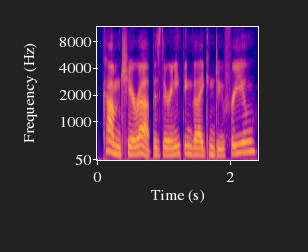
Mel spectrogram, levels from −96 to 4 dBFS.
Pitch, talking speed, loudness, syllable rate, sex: 195 Hz, 295 wpm, -18 LUFS, 6.6 syllables/s, female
